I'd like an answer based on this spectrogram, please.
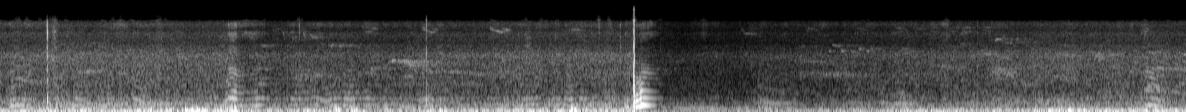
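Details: Buzzing of honey bees at the entrance of a hive, recorded by a small spy camera: a steady swarm hum, a loud bee sweeping past the microphone near six seconds, then quieter buzzing.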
